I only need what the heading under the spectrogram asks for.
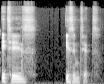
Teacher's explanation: a bit of practice with a downward intonation a negative question tag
